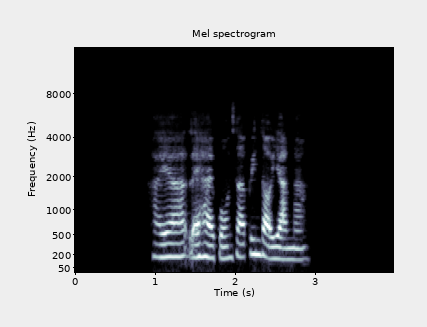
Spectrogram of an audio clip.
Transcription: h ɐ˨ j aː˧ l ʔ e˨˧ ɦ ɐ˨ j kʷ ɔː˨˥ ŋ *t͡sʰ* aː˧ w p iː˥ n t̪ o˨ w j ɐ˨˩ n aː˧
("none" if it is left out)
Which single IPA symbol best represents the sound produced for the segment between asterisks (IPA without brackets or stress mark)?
t͡s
